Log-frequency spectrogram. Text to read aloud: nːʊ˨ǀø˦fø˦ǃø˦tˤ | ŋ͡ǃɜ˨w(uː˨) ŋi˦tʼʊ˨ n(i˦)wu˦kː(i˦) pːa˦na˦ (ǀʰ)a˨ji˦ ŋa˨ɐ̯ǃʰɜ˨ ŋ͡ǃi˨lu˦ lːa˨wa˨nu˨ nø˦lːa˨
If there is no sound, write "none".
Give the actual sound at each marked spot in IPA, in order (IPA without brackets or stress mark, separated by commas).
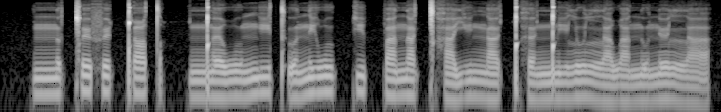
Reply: u˨, i˦, i˦, ǀʰ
